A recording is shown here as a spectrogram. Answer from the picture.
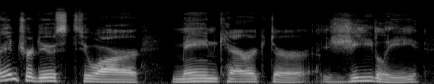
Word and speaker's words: Gigli: to our main character jeely sounds like really is what he says when he's telling people how to pronounce his name played by ben affleck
